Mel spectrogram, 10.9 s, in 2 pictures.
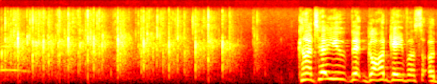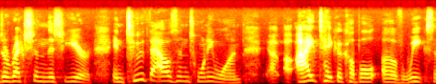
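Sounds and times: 
audience hand clapping: 0.0s - 3.4s
speech: 3.7s - 10.9s.

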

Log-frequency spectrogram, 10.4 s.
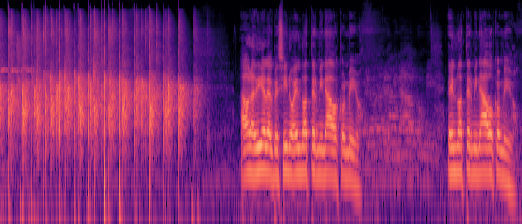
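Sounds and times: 
audience applause: 0.0s - 4.0s
speech: 4.8s - 7.3s, 9.0s - 10.4s.

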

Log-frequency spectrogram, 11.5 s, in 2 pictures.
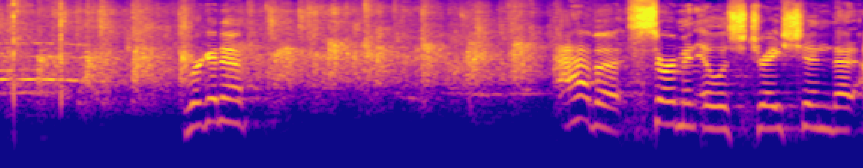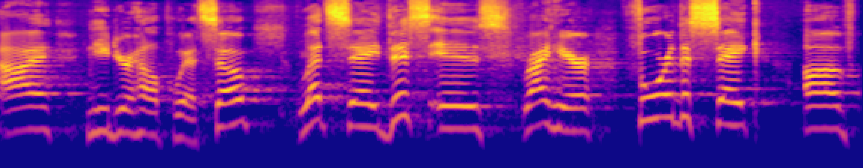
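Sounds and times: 
audience applause: 0.0s - 4.7s
speech: 1.2s - 1.9s, 3.8s - 11.5s.

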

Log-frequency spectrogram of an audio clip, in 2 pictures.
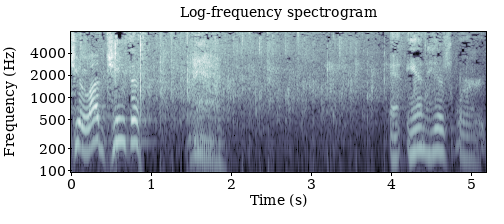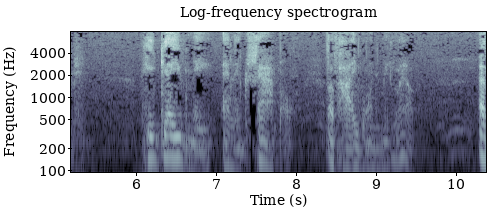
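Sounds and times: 
speech: 0.0s - 1.6s, 4.0s - 5.4s, 6.1s - 9.6s
audience clapping hands: 0.0s - 4.9s.

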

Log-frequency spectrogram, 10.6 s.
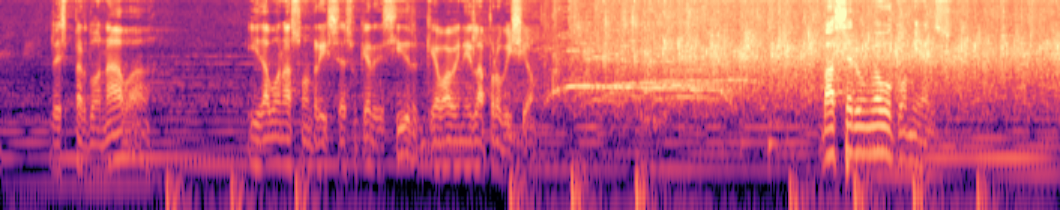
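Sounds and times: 
speech: 0.5s - 1.6s, 2.5s - 5.8s, 8.2s - 9.6s
audience applause: 5.5s - 10.5s.

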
